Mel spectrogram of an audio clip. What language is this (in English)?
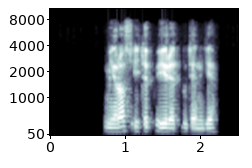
Tatar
